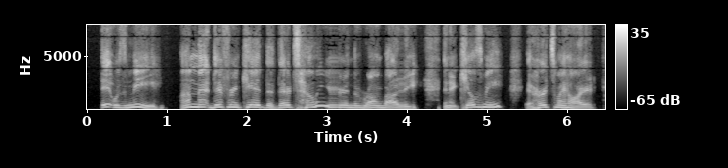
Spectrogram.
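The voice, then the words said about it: Emotional, wavering voice. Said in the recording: “I'm going to get a little emotional here”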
